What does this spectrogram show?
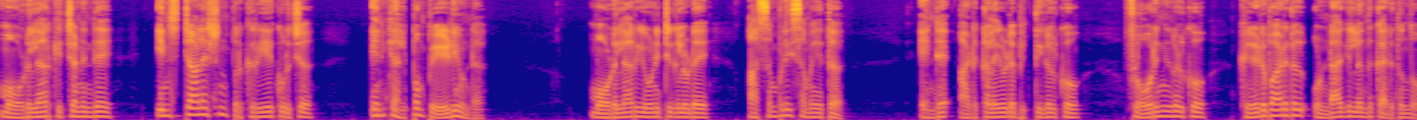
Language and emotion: Malayalam, fearful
